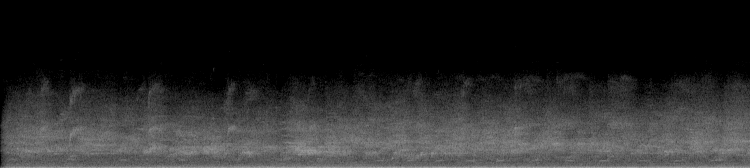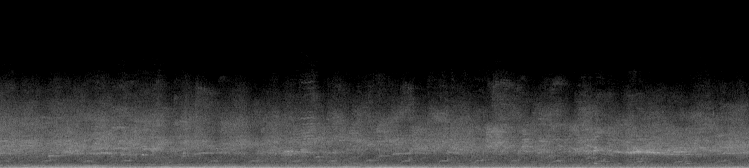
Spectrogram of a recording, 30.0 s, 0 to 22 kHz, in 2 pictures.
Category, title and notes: Soundscapes > Urban
Hundreds of flying foxes (acerodon jubatus) at Puerto Galera. (take 5) I made this recording at dusk, in Puerto Galera (Oriental Mindoro, Philippines) while hundreds (maybe thousands ?) flying foxes were screaming and flying. In the background, one can hear some noise and hum from the town. Recorded in July 2025 with a Zoom H5studio (built-in XY microphones). Fade in/out applied in Audacity.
